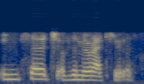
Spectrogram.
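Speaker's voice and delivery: read with an English accent and pronunciation. Asked to pronounce an album's name, English accent. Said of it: "avec mon accent anglais".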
